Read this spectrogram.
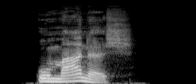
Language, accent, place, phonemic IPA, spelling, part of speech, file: German, Germany, Berlin, /oˈmaːnɪʃ/, omanisch, adjective, De-omanisch.ogg
- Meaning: of Oman; Omani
